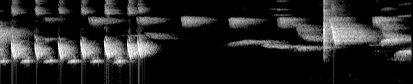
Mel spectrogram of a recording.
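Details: White-rumped shama in morning song, opening with rapid chipping notes, then slower clear whistles at varied pitches and a sharp rising-and-falling whistled flourish near the end.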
